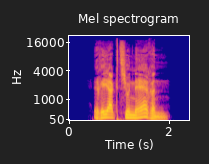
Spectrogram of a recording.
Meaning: inflection of reaktionär: 1. strong genitive masculine/neuter singular 2. weak/mixed genitive/dative all-gender singular 3. strong/weak/mixed accusative masculine singular 4. strong dative plural
- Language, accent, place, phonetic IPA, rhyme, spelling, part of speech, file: German, Germany, Berlin, [ʁeakt͡si̯oˈnɛːʁən], -ɛːʁən, reaktionären, adjective, De-reaktionären.ogg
